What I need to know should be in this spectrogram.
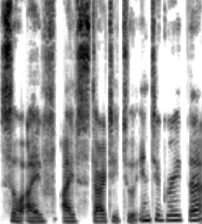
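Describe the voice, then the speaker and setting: Over a quiet background, a woman with a Dutch accent speaks with ordinary pitch variation, the sound dry and close with no echo. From Netherlands. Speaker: past life therapist. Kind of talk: interview.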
